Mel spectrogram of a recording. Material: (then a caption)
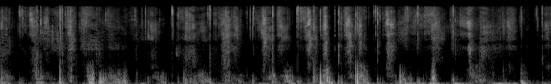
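Rock salt. Long nails scratch quickly across the top and sides of a large, solid Himalayan salt sphere lamp that is lit from inside. The result is a dense, continuous rasping with a bright, gritty hiss, broken by quick crackling strokes and soft low bumps.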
